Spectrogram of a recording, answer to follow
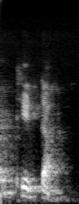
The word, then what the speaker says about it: theta: तो वो थीटा जो है, सबसे पहले जो थीटा वर्ड है, थीटा इज, ये जो सिंबल है इसको हम प्रोनाउंस करते हैं थीटा बोल के.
